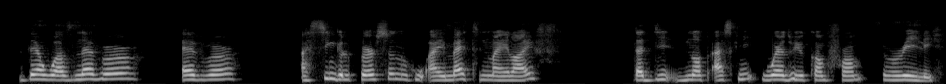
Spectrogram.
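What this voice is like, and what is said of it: European accent. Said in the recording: “She has this lovely accent that sounds quintessentially European.”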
